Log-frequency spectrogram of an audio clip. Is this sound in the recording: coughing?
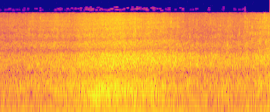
no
